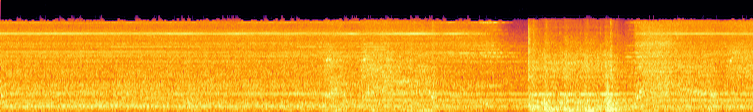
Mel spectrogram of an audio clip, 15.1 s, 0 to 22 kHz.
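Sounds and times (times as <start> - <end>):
high steady machine whine: 0.0 - 15.0.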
